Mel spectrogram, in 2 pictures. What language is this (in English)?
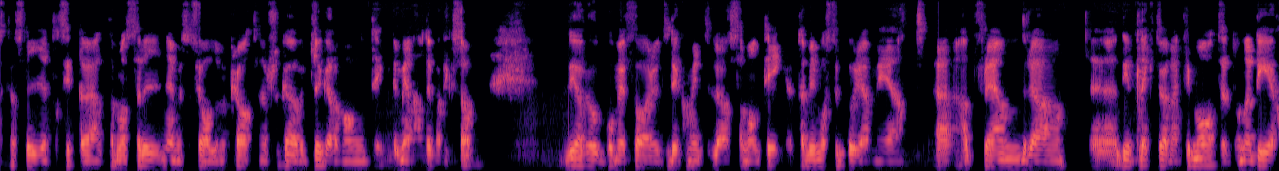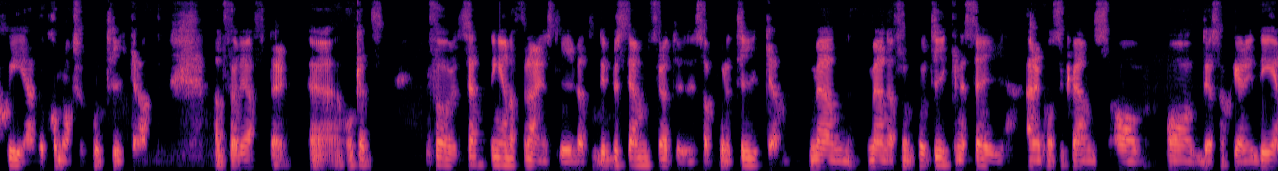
Swedish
